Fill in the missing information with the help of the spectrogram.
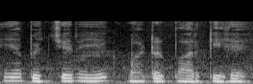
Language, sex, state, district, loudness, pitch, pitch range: Hindi, male, Uttar Pradesh, Lucknow, -15 LUFS, 140 Hz, 135-155 Hz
